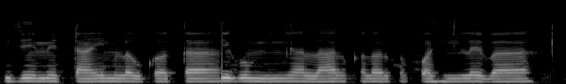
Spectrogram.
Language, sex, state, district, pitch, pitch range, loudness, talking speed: Bhojpuri, male, Uttar Pradesh, Deoria, 140 Hz, 135-140 Hz, -31 LUFS, 125 wpm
